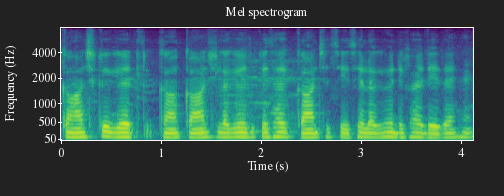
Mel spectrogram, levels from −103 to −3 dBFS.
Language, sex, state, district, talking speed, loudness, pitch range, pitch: Hindi, male, Madhya Pradesh, Katni, 260 wpm, -18 LUFS, 110-115 Hz, 115 Hz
